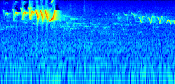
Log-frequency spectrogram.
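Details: Yellow warbler at a nest of newly hatched chicks in an old lilac bush; a loud, high, rapid run of sweet whistled notes lasting about a second, then a fainter, slower series of repeated high notes.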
